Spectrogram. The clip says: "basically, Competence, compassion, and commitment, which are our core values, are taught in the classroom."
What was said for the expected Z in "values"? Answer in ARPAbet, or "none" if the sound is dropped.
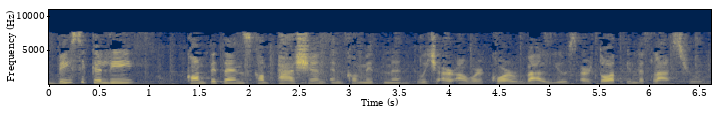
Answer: S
